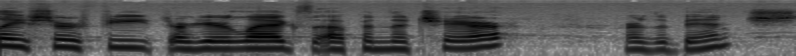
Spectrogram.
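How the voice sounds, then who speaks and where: The sound is dry and close with no echo as the speaker goes at a very slow pace with fairly even intonation and long, frequent pauses. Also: woman. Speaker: yoga teacher. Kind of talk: guided relaxation; yoga class instruction. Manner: halting, many fillers; relaxed, slurring enunciation when relaxed.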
